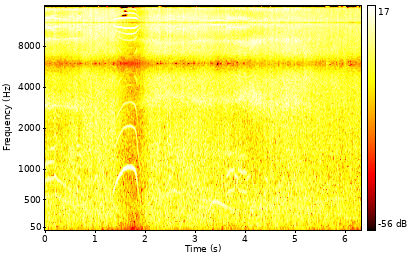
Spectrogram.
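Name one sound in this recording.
Strong wind roars past a microphone.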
